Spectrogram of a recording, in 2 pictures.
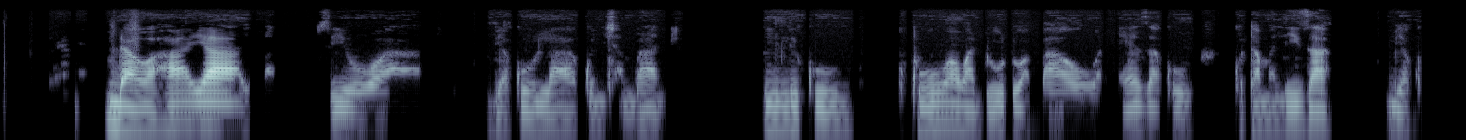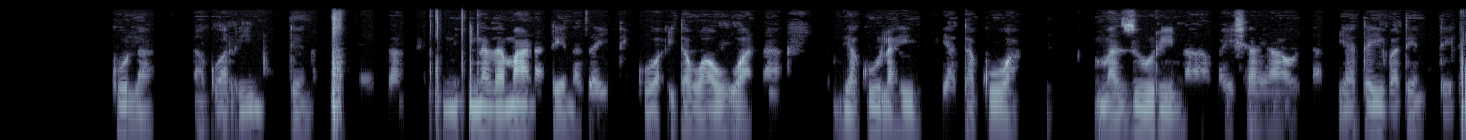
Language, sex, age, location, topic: Swahili, female, 36-49, Nakuru, health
